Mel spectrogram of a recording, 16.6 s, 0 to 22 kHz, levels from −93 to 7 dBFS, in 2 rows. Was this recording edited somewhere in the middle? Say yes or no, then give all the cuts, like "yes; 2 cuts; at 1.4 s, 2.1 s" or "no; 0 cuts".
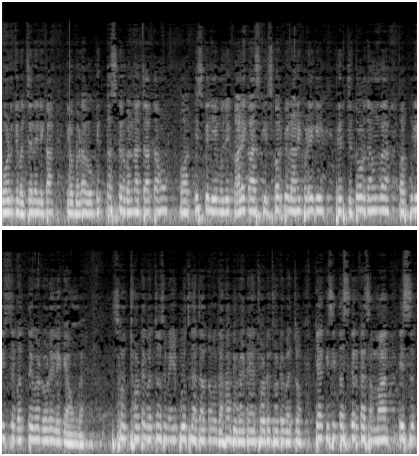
yes; 1 cut; at 1.4 s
